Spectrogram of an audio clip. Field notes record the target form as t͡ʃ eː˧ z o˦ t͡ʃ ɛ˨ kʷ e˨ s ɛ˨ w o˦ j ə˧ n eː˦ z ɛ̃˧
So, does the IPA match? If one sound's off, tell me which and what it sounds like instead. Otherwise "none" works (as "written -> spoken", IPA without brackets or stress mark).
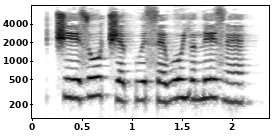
none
